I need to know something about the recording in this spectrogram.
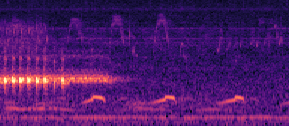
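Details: Frogs in courtship-season chorus: a rapid pulsed trill fades out within the first second, followed by short upslurred whistle-like notes repeated at intervals over a low hum.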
